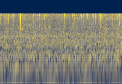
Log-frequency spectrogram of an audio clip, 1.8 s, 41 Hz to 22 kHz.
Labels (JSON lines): {"label": "anthrophony, boat engine", "recorder": "SoundTrap 500"}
